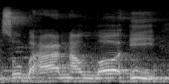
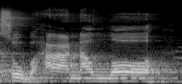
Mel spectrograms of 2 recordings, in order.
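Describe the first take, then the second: First: It ends with a final i vowel. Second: It ends on a stopped h sound. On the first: The phrase continues into the next word. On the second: The phrase stops at this word. "disukunkeun diwaqofkeun"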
